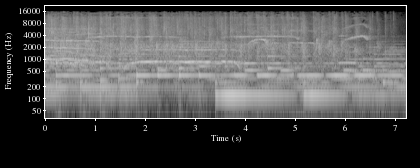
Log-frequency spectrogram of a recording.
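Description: Steady audience applause as the audience is asked to clap loudly for invited women speakers, a dense crackle of many hands clapping together for several seconds while sustained musical tones play loudly over it.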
